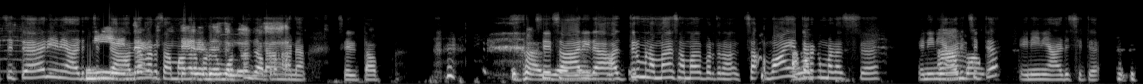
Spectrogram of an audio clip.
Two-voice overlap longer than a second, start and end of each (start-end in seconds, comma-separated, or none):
1.2-2.8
